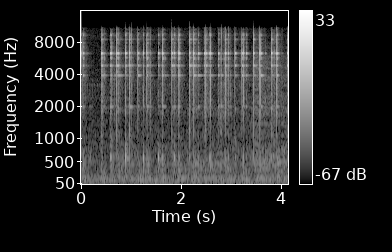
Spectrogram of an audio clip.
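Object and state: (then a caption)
Ceramic mug. Long acrylic nails tap a hollow, speckled teal ceramic mug lying on its side, striking both its glazed wall and its unglazed base. About 26 quick, bright, clicky taps come in uneven bursts over four seconds. Each one has a high, glassy ping that dies away almost at once.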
